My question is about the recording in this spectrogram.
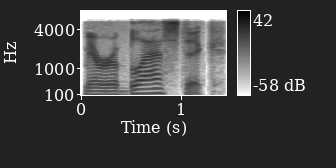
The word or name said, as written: meroblastic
